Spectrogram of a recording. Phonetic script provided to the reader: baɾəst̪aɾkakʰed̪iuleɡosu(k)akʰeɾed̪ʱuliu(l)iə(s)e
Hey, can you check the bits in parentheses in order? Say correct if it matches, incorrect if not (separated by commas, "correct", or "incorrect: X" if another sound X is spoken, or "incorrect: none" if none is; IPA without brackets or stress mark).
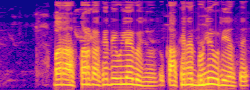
correct, incorrect: ɾ, correct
